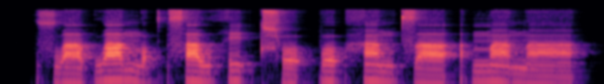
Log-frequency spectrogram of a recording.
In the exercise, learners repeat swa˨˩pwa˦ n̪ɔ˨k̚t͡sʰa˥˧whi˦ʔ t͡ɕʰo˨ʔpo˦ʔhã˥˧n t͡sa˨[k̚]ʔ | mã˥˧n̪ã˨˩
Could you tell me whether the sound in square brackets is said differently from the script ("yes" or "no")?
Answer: yes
